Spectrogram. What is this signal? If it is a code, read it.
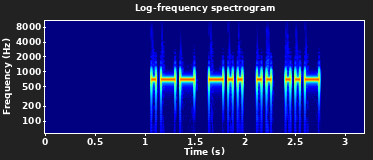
Morse code, heard as a keyed tone, about 25 wpm, 700 Hz. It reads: WDIU
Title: Four Challenging Letter-Number Combinations 25wpm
